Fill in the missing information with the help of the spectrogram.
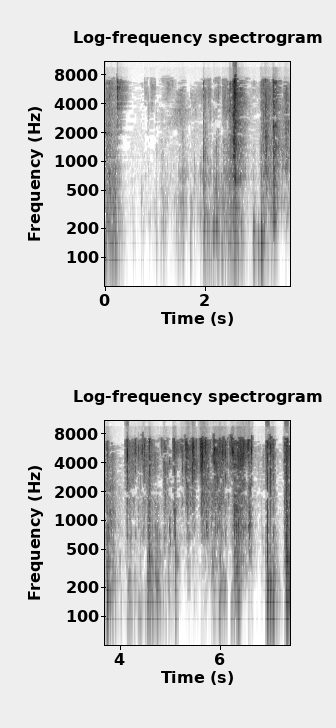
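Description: Handling of a cardboard trading-card box and the cards inside: a short rustle at the start, then from about two seconds in a steady run of crackly rustling, scraping and clicking as the cards are pulled out through the box's window.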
